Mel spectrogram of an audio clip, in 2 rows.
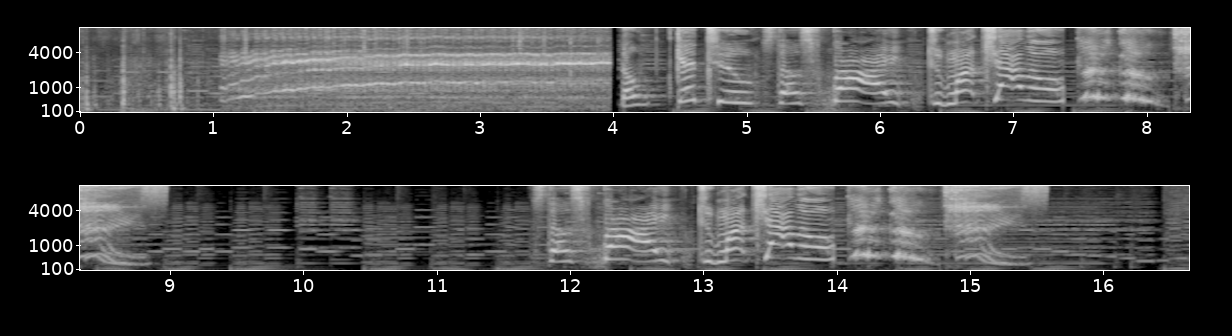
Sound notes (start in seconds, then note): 1.1 motor whirring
